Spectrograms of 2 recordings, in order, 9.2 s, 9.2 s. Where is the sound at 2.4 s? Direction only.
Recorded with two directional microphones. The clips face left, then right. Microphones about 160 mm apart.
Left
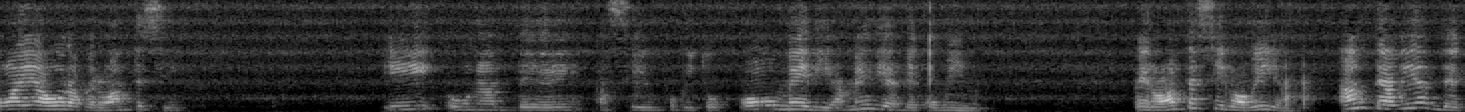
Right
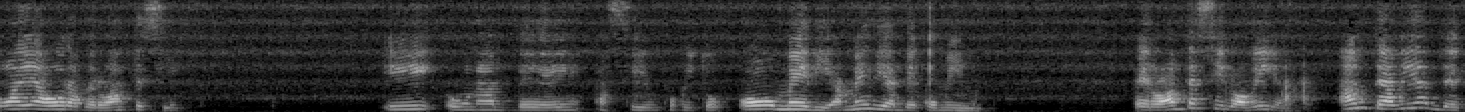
60° right (ahead or behind).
